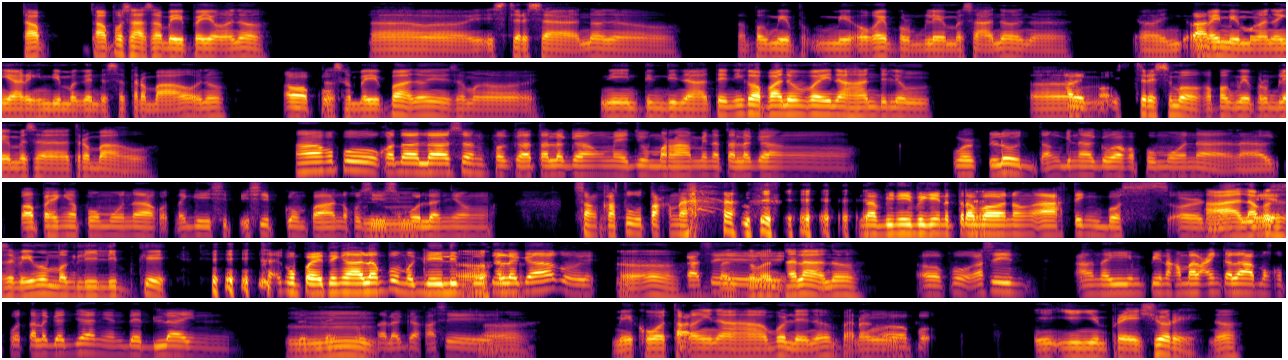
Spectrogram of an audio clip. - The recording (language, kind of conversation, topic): Filipino, unstructured, Bakit sa tingin mo ay mahirap makahanap ng magandang trabaho ngayon?
- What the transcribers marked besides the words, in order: laugh; laughing while speaking: "na"; laugh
